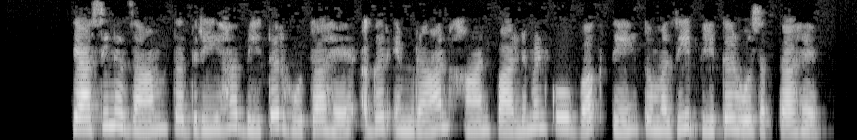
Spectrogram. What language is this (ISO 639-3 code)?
urd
